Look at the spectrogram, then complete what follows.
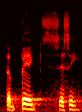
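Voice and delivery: put-on slow, trembling small boy; shaky little voice. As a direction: pout it out like a sulking kid. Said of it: "this shaky little voice".

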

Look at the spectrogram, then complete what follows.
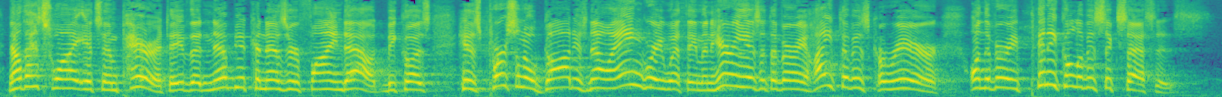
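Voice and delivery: high, ringing pulpit climax; preaching. Acted. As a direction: build it up for the church.

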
